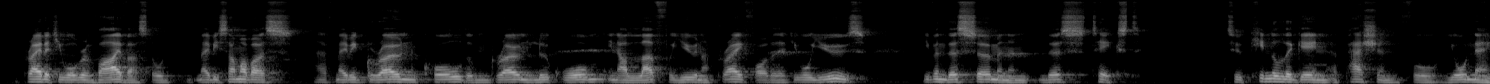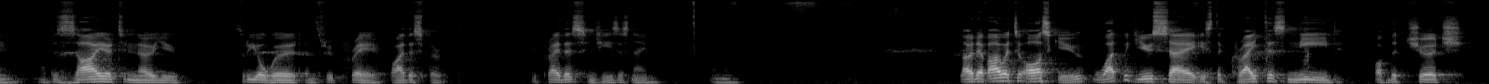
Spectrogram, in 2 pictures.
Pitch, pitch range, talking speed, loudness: 105 Hz, 100-115 Hz, 170 wpm, -32 LUFS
